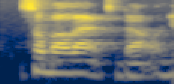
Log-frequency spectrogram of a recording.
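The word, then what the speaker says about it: Smollett-Bell: Is that how you pronounce it? – I would say Smollett Bell. – Smollett Bell, yes.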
